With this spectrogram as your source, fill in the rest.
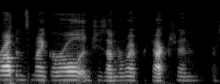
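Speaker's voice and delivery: normal talking voice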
